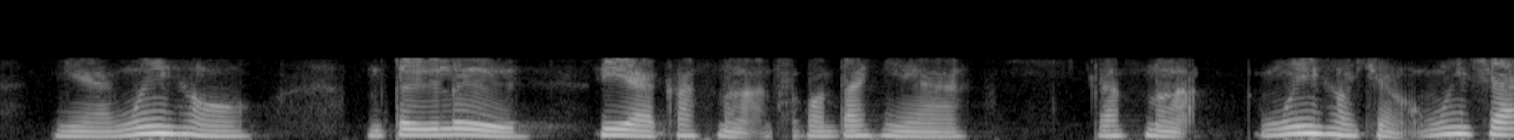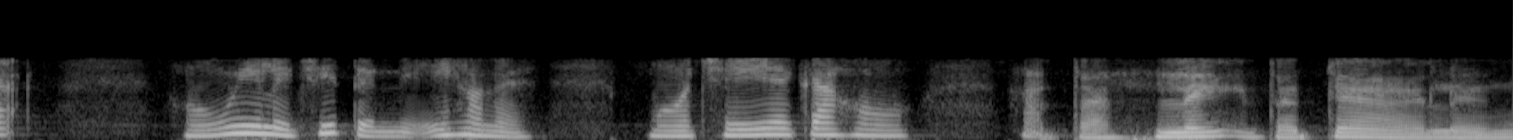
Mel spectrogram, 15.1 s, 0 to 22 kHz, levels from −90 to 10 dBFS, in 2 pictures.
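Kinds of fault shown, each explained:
GSM full-rate codec: the speech went through the 13 kbps GSM vocoder, cutting everything above 4 kHz and leaving a plainly audible buzzy, gravelly roughness throughout.
Lost GSM frames: around 3.92 s a short gap, about 40 ms, was filled by repeating the last good frame, giving a brief rough, metallic ring.
Section at the wrong speed: from 12.77 s to the end the audio runs at 0.634 times its speed, likely a clock mismatch, so speech drops about seven semitones, deep and slow.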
